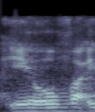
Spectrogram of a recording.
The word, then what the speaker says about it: Yehova: Shema Israel, Adonai, ya Yehova itu ya. Ini sebetulnya cara baca yang salah. Karena ini bacanya sebenarnya Yehova, karena ada patah di bawahnya, membuat kata Y.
